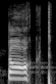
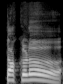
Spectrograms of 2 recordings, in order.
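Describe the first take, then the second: First: The ending is a t sound. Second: The ending is a d sound. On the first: The speaker calls it right. "ट येतं" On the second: The speaker calls it wrong. "ड नका करू"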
